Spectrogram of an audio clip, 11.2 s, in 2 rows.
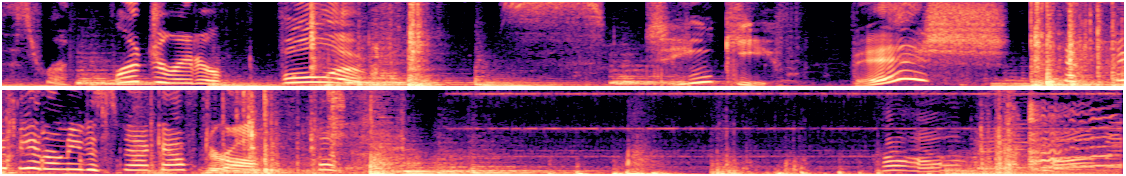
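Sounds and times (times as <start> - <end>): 
speech: 0.2 - 2.3, 3.0 - 8.1
alarm clock ringing: 5.8 - 11.2.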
